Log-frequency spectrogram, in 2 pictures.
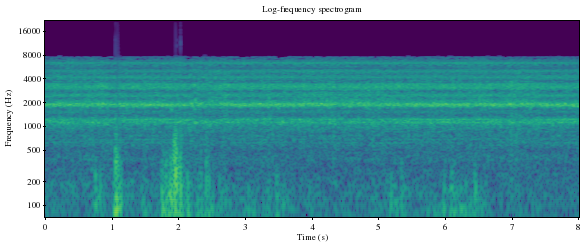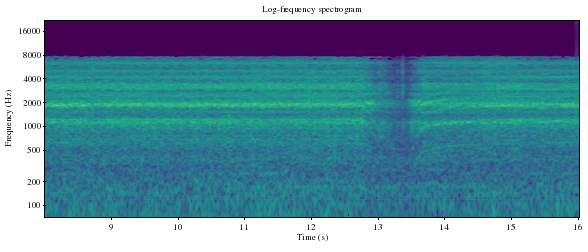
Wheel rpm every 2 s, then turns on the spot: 160, 160, 160, 160, 160, 160, 110, 150.
none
